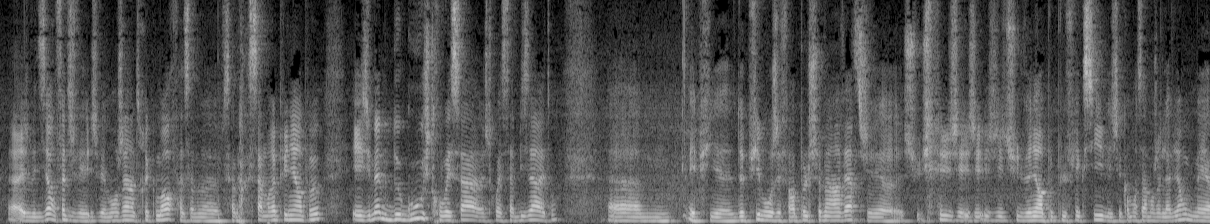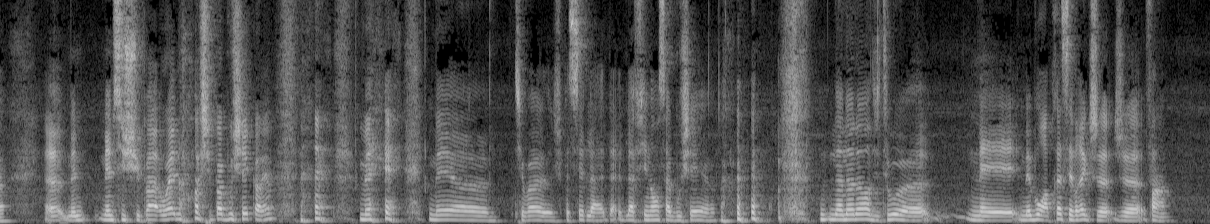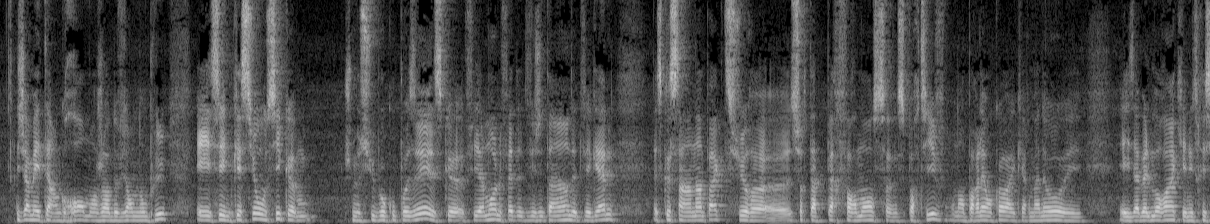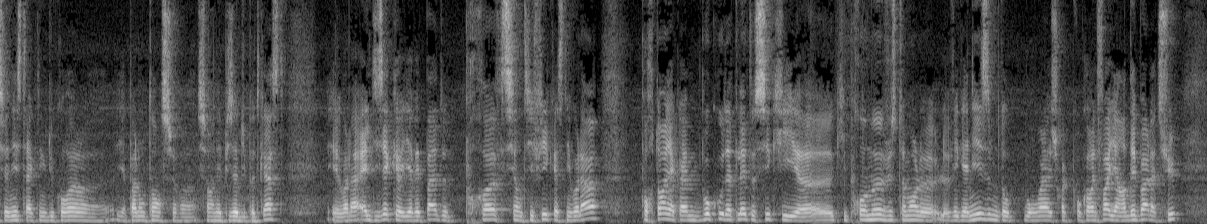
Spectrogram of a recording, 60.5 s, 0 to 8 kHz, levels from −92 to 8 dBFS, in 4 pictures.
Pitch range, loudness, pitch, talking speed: 145-170 Hz, -18 LUFS, 155 Hz, 230 wpm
